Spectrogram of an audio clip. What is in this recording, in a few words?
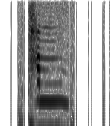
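"tan1", Cantonese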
